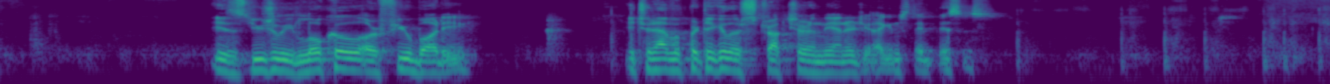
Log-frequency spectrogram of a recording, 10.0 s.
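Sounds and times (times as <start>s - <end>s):
speech: 1.6s - 3.6s, 4.7s - 7.6s
handwriting strokes during a physics lecture: 7.6s - 9.9s.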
